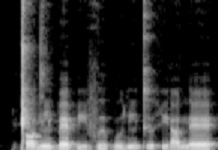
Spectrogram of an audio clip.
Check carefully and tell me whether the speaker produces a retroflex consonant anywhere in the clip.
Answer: no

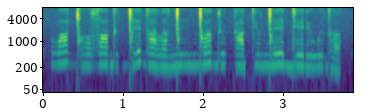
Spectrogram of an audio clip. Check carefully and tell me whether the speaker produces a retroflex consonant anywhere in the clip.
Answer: no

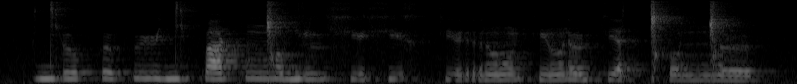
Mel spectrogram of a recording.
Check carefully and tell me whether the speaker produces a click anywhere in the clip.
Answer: yes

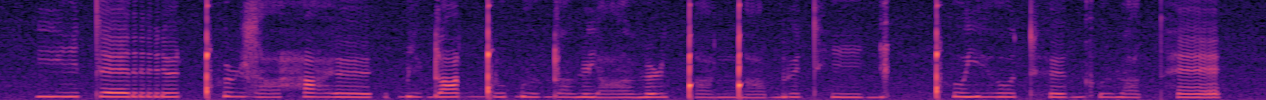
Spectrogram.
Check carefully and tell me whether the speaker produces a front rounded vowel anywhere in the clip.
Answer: yes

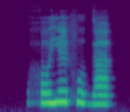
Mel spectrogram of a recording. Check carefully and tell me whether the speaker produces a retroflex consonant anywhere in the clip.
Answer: no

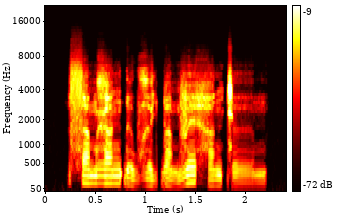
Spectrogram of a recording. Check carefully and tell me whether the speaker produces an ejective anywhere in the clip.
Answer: no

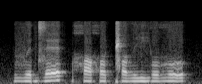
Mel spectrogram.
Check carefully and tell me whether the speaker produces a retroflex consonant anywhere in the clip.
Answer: no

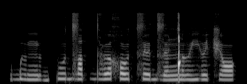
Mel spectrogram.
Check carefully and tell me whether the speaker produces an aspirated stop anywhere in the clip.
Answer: no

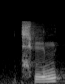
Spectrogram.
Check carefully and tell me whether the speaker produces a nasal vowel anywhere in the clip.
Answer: no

